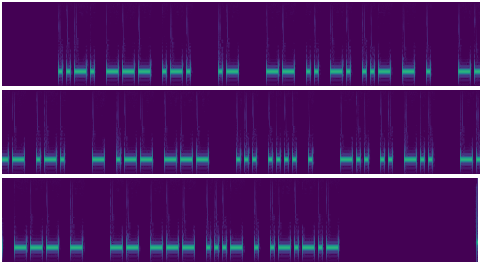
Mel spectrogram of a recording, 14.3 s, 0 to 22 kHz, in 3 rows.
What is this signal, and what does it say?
Morse code, heard as a keyed tone, about 30 wpm, 700 Hz. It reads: FOR A MINUTE OR TWO SHE DID NOT MOVE.
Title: Sentences from Top 1000 Words - Review Part 1 - 30wpm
